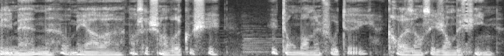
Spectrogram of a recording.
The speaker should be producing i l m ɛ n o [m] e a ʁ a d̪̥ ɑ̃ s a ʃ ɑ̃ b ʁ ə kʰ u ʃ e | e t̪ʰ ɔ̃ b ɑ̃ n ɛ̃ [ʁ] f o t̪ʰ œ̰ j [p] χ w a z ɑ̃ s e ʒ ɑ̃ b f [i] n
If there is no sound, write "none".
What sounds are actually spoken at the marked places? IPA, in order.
m, none, k, i

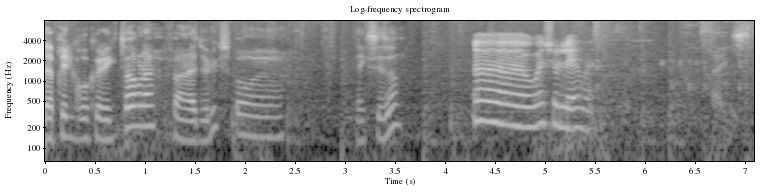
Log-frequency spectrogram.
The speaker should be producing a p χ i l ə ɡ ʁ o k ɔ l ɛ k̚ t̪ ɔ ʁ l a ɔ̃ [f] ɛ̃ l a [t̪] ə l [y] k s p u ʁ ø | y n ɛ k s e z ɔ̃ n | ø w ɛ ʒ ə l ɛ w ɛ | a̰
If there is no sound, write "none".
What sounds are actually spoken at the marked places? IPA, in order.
f, d̪, y

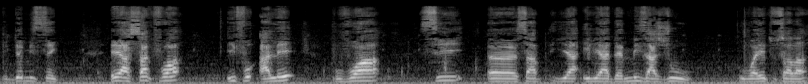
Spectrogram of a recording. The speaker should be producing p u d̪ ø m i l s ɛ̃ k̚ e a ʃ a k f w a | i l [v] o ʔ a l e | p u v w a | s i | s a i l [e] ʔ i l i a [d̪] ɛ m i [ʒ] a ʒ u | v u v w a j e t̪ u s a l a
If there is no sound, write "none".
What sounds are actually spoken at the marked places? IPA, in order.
f, a, d̪, z

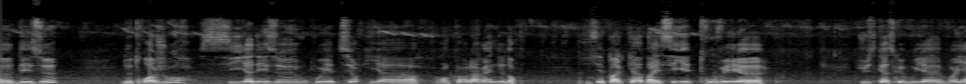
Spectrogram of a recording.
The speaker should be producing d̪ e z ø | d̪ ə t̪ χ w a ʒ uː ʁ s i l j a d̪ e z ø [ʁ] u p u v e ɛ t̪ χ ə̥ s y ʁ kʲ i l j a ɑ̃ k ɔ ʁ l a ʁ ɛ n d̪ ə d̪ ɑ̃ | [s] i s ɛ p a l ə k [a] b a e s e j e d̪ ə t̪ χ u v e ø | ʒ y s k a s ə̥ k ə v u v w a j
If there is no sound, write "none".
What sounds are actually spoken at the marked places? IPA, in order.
v, s, a

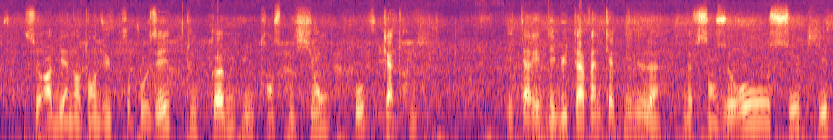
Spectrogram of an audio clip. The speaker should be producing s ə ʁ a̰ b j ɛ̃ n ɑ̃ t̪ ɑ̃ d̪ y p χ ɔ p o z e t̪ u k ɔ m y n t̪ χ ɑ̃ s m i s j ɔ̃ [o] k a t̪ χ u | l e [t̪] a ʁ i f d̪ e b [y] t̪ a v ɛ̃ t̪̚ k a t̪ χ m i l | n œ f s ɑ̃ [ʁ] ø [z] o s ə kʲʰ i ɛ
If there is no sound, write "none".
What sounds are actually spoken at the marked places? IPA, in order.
o, t̪, y, z, ʁ

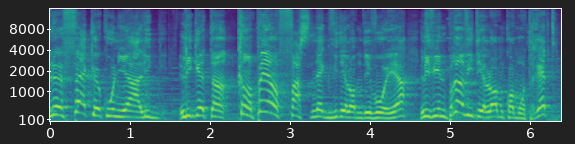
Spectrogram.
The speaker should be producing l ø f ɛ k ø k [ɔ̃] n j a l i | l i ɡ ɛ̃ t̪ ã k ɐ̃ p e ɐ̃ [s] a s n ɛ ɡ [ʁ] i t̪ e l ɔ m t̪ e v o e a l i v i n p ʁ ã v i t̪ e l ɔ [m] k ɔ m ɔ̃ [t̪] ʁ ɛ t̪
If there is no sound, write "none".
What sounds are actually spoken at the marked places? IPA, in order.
ũ, f, v, m, t̪

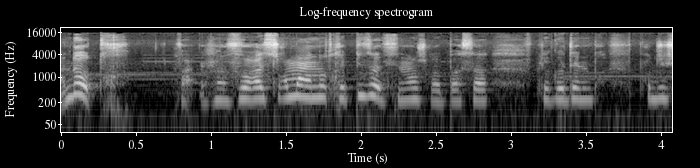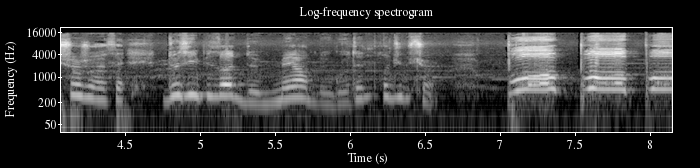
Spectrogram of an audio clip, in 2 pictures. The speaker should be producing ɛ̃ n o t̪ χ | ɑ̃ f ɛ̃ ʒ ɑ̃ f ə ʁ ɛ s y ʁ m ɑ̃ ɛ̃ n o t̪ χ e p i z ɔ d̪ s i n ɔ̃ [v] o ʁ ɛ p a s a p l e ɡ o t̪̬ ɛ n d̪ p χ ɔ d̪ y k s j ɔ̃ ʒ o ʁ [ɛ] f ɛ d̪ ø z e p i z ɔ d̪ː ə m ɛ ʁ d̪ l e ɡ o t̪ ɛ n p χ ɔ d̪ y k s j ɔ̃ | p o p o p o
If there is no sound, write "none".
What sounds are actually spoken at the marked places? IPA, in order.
ʒ, ɛ

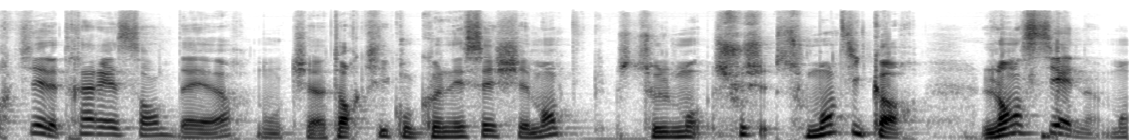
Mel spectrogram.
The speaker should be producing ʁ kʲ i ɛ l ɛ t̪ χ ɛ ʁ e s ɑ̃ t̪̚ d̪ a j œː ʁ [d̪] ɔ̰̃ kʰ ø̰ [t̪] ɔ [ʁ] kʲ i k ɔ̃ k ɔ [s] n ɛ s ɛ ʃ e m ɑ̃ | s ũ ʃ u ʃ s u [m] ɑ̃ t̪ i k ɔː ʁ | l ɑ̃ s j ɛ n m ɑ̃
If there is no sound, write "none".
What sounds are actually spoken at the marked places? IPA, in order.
d̪, t̪, ʁ, none, m

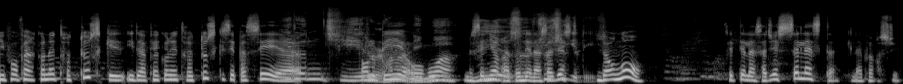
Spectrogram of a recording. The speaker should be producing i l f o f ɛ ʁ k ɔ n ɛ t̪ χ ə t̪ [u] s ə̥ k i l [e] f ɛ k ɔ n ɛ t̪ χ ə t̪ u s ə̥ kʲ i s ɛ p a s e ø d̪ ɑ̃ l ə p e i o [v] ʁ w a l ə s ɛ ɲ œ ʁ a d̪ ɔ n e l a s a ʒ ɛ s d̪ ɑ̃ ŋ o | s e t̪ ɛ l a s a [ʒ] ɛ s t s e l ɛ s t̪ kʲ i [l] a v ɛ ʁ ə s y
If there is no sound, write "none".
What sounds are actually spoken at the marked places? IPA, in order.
u, a, none, ʒ, l

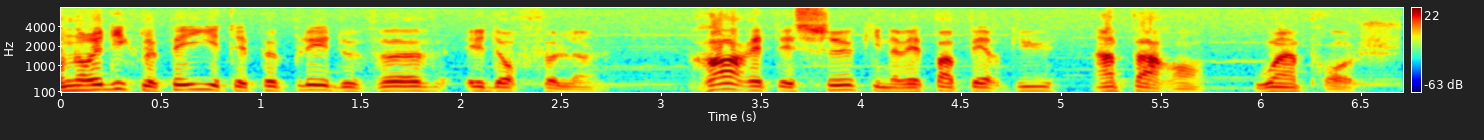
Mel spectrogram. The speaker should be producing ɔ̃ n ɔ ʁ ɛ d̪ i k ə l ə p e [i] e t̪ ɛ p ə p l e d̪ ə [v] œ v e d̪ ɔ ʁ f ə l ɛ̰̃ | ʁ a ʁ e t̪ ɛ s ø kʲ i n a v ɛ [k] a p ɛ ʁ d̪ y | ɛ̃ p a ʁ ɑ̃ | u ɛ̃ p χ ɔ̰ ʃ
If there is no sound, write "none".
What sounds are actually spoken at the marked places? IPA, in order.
i, v, p

